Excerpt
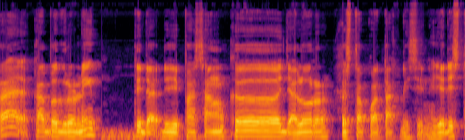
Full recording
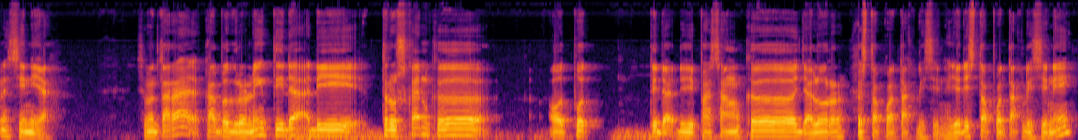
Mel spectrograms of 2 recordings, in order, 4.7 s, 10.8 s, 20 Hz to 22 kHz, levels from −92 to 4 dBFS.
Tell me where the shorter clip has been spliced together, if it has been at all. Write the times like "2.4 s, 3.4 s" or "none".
1.0 s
